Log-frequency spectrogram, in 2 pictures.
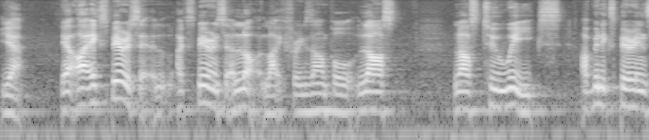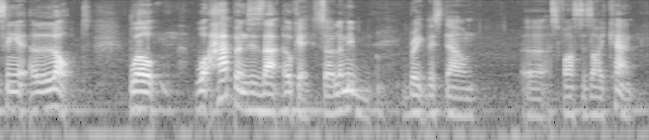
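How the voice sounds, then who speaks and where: A man's voice: mid-range voice, moderate pace. Male podcast guest from Algeria, explanatory, casual, frequent restarts. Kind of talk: casual conversation.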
